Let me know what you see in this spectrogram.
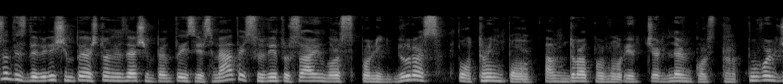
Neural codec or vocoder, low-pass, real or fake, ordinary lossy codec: autoencoder, 22.05 kHz, a latent of 192 numbers a frame, VITS, trained on one speaker; 9.9 kHz; fake; MP3, 48 kbps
